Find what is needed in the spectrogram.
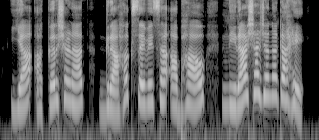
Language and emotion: Marathi, disgusted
